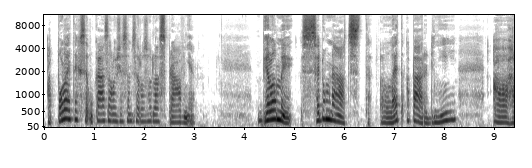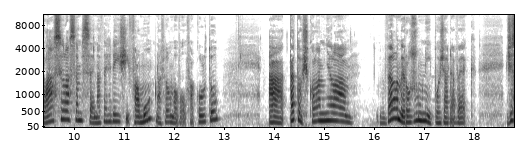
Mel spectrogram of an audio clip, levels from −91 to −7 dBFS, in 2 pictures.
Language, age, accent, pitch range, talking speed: Czech, 60-79, native, 165-225 Hz, 110 wpm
